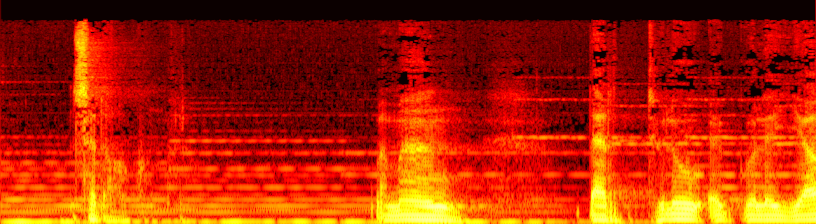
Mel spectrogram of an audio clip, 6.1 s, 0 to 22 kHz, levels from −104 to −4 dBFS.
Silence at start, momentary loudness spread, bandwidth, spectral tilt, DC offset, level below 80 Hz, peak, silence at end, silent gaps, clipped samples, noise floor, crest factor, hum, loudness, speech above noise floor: 0 s; 23 LU; 15.5 kHz; -6.5 dB/octave; under 0.1%; -30 dBFS; -4 dBFS; 0 s; none; under 0.1%; -41 dBFS; 18 dB; none; -21 LUFS; 22 dB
